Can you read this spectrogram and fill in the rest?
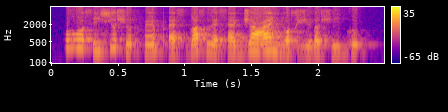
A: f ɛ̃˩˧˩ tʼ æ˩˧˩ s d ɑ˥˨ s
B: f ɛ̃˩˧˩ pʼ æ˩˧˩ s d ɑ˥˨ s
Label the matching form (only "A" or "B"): B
